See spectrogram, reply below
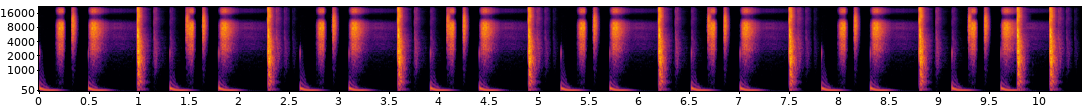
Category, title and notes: Music > Solo percussion
Electro Latin 92 bpm
This is four bars of a latin-inspired electro groove, fully loopable, that can be used for various kinds of genres. It has both a 92-bpm and a double-time feel to it. I built it in Hydrogen, using the Korg Wavestation drum kit created by Seth Kenlon and Klaatu for the Second Great Linux Multimedia Sprint.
